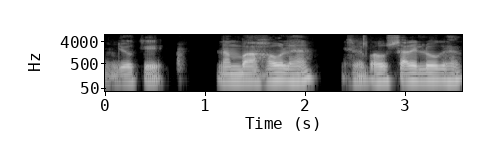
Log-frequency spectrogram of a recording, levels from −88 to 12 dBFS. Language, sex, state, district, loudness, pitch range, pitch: Hindi, male, Bihar, Bhagalpur, -18 LUFS, 95-105 Hz, 100 Hz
